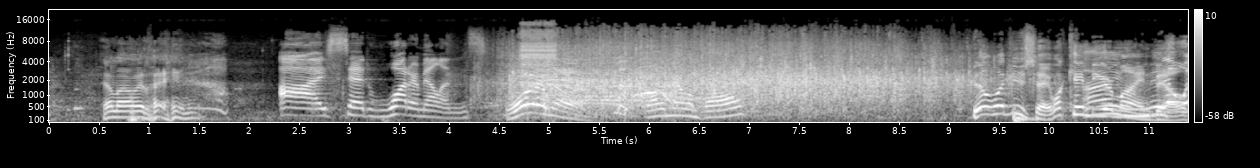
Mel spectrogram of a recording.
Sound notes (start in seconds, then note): 4.2 applause; 4.9 buzzer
